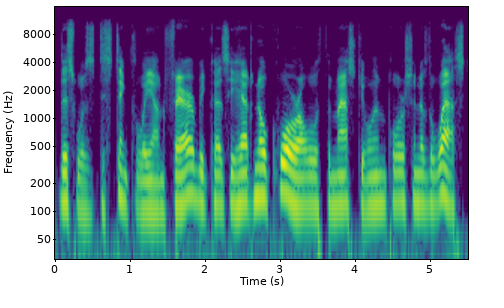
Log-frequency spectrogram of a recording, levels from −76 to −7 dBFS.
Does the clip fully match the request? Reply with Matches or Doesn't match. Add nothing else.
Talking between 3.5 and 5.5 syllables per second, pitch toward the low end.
Matches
